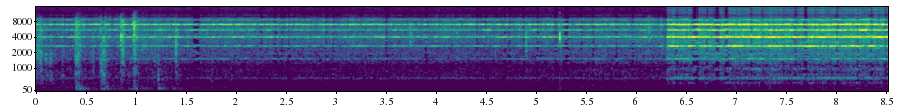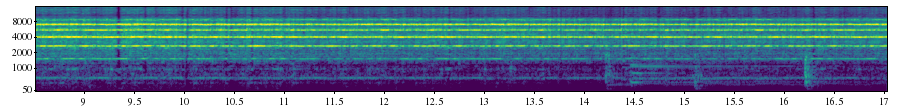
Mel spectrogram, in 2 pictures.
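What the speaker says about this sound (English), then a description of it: "We have an audible alarm." A burglar alarm at a cannery rings continuously with a steady, shrill electronic tone that grows louder after about six seconds, a few faint knocks and clatters underneath, and no one speaking.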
